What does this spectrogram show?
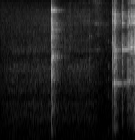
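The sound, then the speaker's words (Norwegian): Glass bottles and drinking glasses clink against a tabletop as three glasses and three beers are brought out for tasting local beers from Grenland and Telemark: one sharp knock, then a short flurry of bright ringing clinks, fairly loud, with no voices. “Så i utgangspunktet så har jeg hentet fram tre glass, og så har jeg hentet fram tre øl.”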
